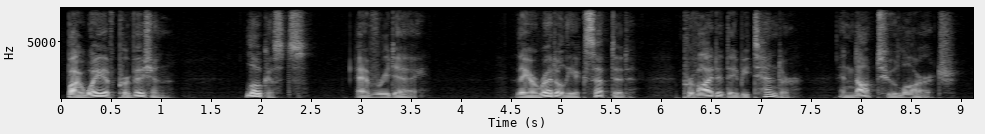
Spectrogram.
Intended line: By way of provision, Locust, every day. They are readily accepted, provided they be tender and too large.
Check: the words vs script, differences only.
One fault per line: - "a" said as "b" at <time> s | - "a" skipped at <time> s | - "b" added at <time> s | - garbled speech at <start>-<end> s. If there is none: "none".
- "Locust" said as "Locusts" at 1.8 s
- "not" added at 7.9 s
